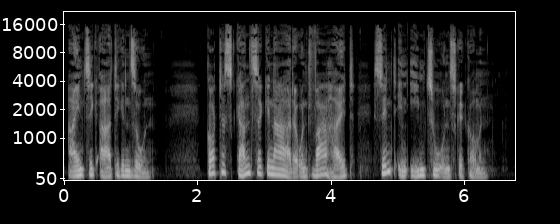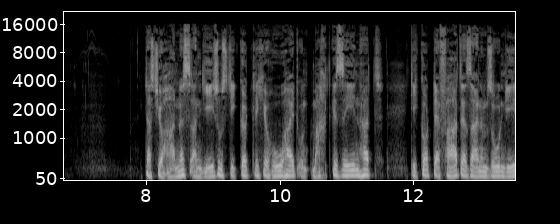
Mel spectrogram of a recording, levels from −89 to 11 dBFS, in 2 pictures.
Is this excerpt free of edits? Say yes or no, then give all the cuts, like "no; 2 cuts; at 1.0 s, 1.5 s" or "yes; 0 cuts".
yes; 0 cuts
